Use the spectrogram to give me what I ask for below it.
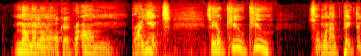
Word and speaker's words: Que: I'm gonna spell it as in QUE. Unique. But nobody knows how to read it. Right. Yo, it sounds like, DJ, Quest, or Spanish people say DJ.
